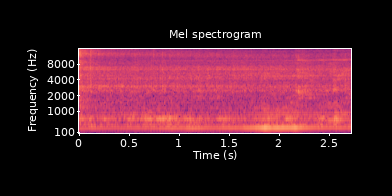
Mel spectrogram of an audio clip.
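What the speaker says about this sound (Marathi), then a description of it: "सगळ्यात आधी भाजलेलं खोबरं, तीळ आणि खडे मसाले मिक्सरमध्ये घालूयात" Kitchen mixer grinder whirring steadily as it grinds roasted coconut, sesame seeds and whole spices, a continuous high motor whine with slight rises in pitch as the load shifts.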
